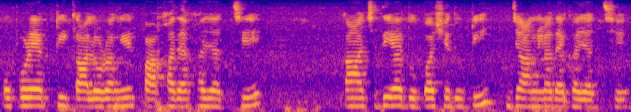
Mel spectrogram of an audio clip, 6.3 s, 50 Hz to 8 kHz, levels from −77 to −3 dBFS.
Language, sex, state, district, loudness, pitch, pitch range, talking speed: Bengali, female, West Bengal, Purulia, -15 LUFS, 210 Hz, 205-220 Hz, 140 wpm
